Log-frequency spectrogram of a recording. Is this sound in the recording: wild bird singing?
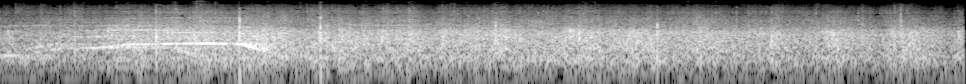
no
